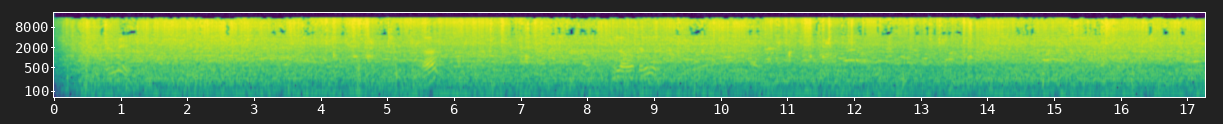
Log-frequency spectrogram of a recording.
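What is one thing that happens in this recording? Sewing machines whir and clatter steadily in a busy room.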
